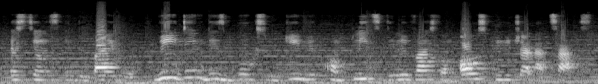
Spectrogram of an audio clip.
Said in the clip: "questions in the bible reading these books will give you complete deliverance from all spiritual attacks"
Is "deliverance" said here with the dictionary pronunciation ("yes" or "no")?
no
